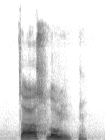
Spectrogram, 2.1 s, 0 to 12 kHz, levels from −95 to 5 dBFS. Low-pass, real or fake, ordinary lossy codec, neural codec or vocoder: 9.9 kHz; fake; Opus, 32 kbps; autoencoder, 22.05 kHz, a latent of 192 numbers a frame, VITS, trained on one speaker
